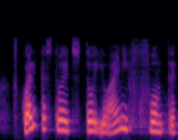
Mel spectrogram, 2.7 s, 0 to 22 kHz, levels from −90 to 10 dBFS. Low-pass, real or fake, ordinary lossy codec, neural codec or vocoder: 7.2 kHz; fake; Opus, 32 kbps; codec, 16 kHz, 0.4 kbps, LongCat-Audio-Codec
